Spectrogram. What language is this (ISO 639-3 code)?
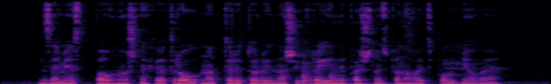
bel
